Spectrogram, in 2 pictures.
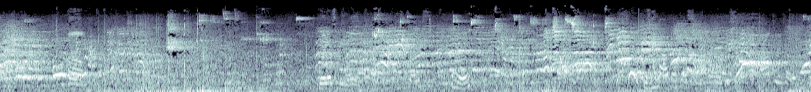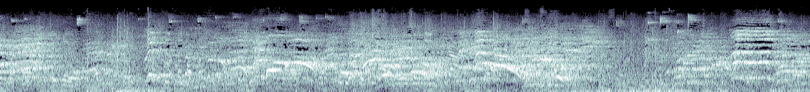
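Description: Basketball game in a gymnasium: the ball bouncing on the hardwood court amid indistinct calls and shouts from players, coaches and spectators, echoing in the large hall, with scattered sharp knocks throughout.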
